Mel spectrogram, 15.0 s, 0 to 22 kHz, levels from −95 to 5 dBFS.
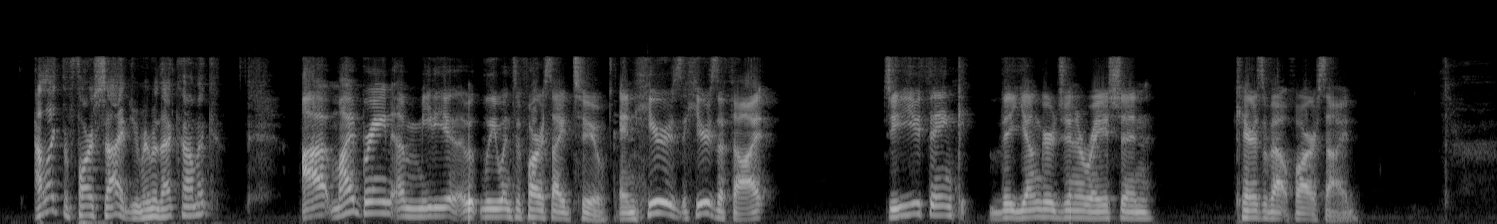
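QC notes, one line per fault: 4.68–4.81 s, bit errors on an ADPCM link: a rough burst of pops with a brief change in level, just before "went to". Flipped bits throw off the decoder's step size and predictor, so each error rings on for milliseconds instead of clicking once. A low error rate, under a fifth of a percent.
10.70–10.73 s, bit errors on an ADPCM link: a shorter pop and level wobble right after "you think the younger". The error rate is about double, but it recovers fast.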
